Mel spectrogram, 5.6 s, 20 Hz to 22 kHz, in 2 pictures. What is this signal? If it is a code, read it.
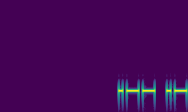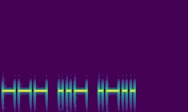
Morse code, heard as a keyed tone, about 20 wpm, 700 Hz. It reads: W1UL
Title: USA Call Signs - 4 Characters - Repeated 2x - 20wpm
